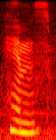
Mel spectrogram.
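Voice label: "hymns", US English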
